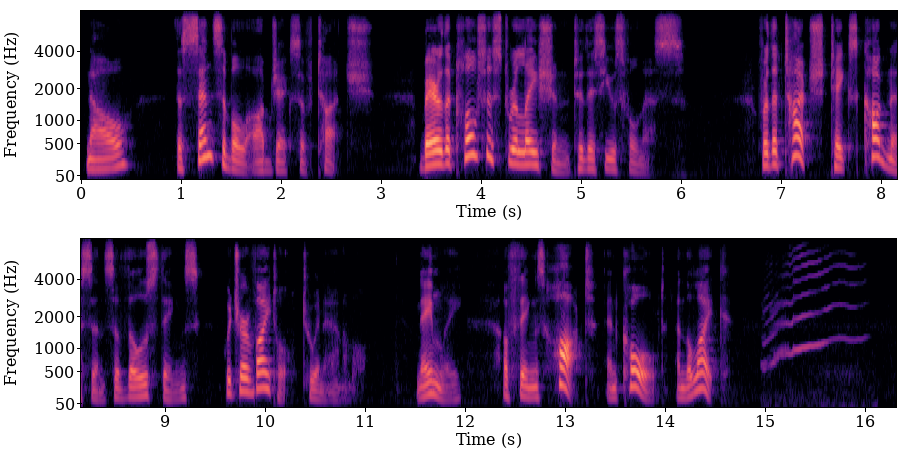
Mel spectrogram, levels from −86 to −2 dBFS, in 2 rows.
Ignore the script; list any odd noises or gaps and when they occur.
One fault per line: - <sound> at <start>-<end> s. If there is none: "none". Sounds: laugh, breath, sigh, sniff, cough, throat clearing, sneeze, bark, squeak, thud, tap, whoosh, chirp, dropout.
- squeak at 14.9-16.1 s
